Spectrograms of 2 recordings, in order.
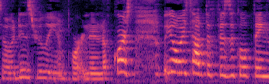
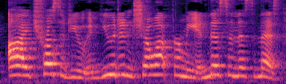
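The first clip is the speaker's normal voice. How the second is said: high, loud accusing complaint; retold angry complaint; 6 semitones higher, 5 dB louder than usual. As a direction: accuse them, worked up. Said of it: "And I was like".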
